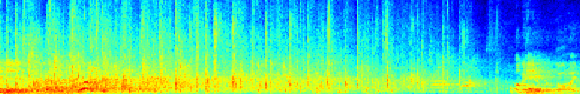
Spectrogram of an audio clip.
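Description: Audience at a convention panel breaks into loud, sustained applause, dense clapping that gradually thins, with a voice speaking near the end.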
